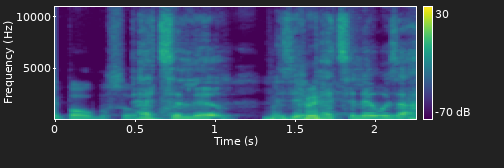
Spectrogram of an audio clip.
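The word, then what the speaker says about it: Petilil: Petalil. Is it Petalil? Is that how you say it? Petalil, yeah.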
